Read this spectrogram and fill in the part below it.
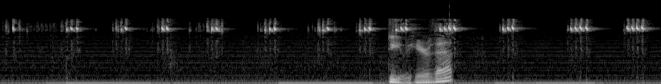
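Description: Steady crickets chirp in regular rhythmic bursts, fairly close and clear, as one voice speaks briefly in the middle.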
